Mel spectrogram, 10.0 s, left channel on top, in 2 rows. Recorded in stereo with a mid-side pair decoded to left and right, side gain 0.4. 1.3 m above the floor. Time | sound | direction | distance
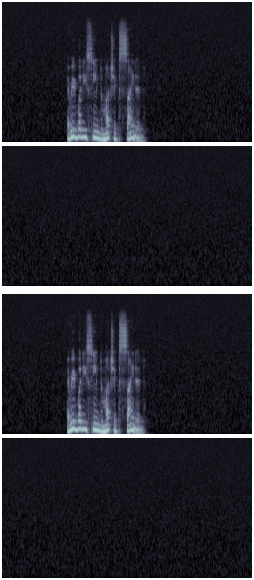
1.3 | a man speaking | 25° right | 0.8 m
